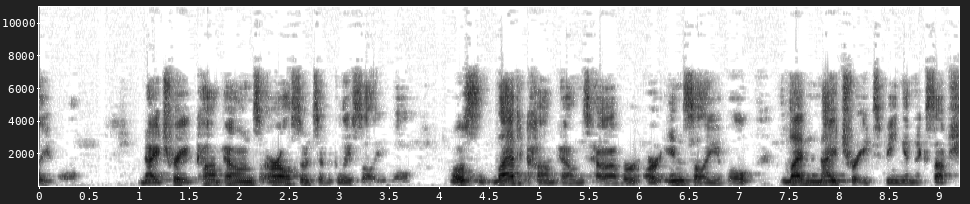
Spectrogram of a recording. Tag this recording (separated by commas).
Speech, Narration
